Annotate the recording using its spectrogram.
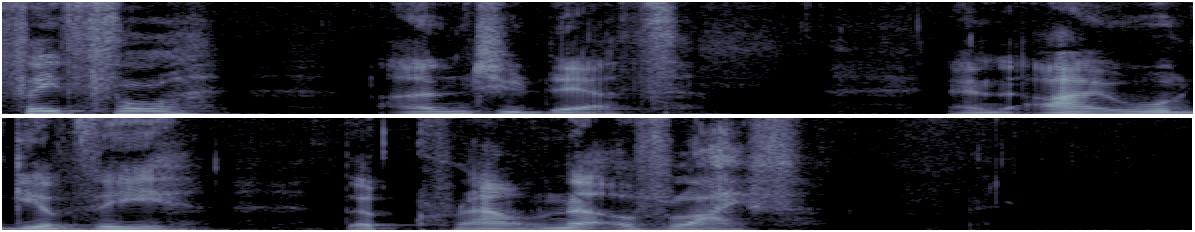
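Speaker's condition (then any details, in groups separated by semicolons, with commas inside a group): ALS; body weakening, 2 years since onset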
